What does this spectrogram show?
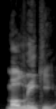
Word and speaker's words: Moliki: Moliki. So I was saying Moliki. So it's Moliki on the E? Yep. Moliki.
